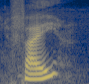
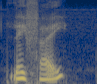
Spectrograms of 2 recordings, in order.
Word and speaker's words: feuille: say the word for leaves in French, Els. – Feuille. Les feuilles.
